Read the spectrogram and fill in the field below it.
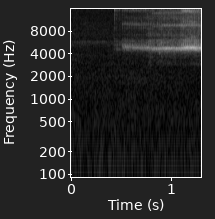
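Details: Bell cricket singing a clear, high, pure ringing note that begins after a brief near-silent pause and swells steadily louder as it is held, with a faint higher overtone and no other notable sounds.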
